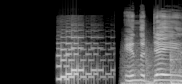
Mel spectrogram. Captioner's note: logo beeps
